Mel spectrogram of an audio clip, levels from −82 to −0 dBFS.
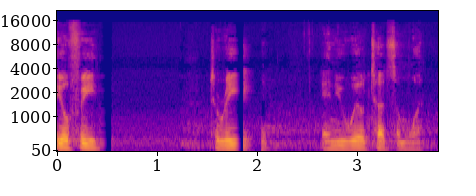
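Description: At 0.45 s the sound stops moving forward and the last fragment is stretched into a buzzy, fading hiss lasting about 0.78 s, ending in a brief silence before the audio resumes at 1.25 s. This is a call audio freeze, likely from packets held up in transit until the jitter buffer ran dry. It differs from a dropout because nothing is skipped: playback picks up exactly where it halted, leaving everything after it about 0.78 s late.

At 1.77 s the sound again decays into a fading hiss lasting about 0.28 s, with a short silence before audio returns at 2.18 s. This is a long network dropout, likely caused by packets that never arrived and were given up on. It differs from the freeze because, when the audio comes back, it has jumped ahead: roughly 0.28 s of material is simply gone, so the sound resumes mid-stream instead of continuing from the point where it broke off.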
